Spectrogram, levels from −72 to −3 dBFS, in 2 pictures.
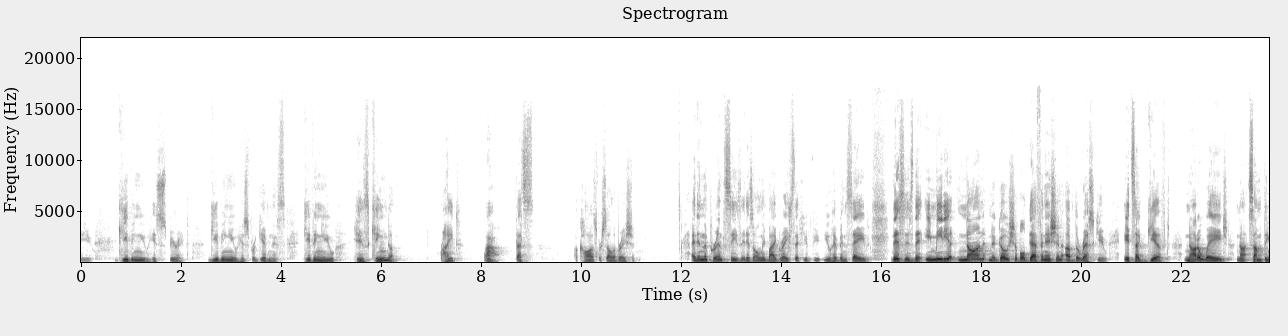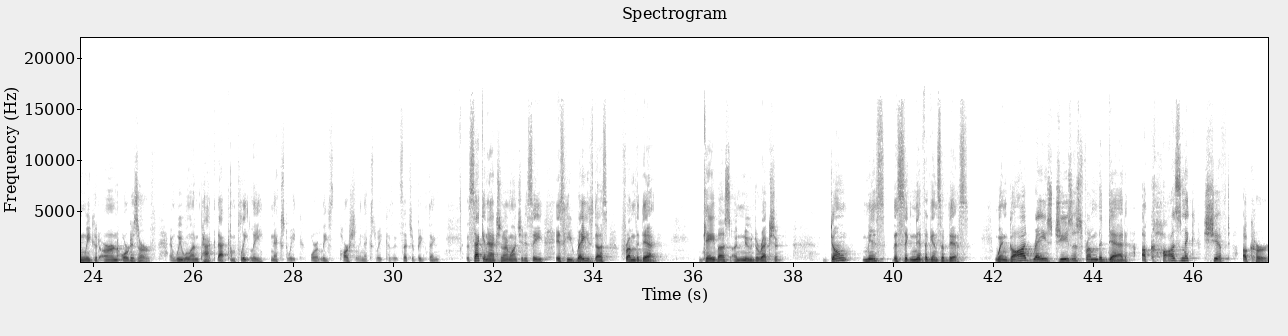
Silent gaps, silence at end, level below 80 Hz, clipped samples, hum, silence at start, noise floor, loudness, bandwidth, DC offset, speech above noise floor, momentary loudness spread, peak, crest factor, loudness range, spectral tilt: none; 0 s; -66 dBFS; under 0.1%; none; 0 s; -66 dBFS; -24 LUFS; 17 kHz; under 0.1%; 42 dB; 18 LU; -4 dBFS; 20 dB; 11 LU; -5.5 dB/octave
